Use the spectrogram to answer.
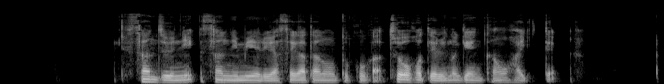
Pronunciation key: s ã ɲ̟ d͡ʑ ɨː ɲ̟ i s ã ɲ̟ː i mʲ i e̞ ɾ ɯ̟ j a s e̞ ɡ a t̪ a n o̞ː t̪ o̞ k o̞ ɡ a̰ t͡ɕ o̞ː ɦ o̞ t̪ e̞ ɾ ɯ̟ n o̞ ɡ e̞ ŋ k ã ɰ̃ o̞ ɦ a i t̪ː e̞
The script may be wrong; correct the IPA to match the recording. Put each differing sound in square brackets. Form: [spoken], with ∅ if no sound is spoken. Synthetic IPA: s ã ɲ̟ d͡ʑ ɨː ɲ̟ i s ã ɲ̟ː i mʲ i e̞ ɾ ɯ̟ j a s e̞ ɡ a t̪ a n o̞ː t̪ o̞ k o̞ ɡ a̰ t͡ɕ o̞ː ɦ o̞ t̪ e̞ ɾ ɯ̟ n o̞ ɡ [ẽ̞] ŋ k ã ɰ̃ o̞ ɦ a i t̪ː e̞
